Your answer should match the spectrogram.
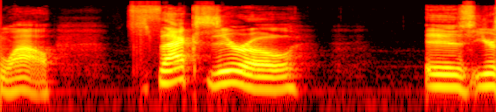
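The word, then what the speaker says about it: THAC0: I'm saying that's how it should be pronounced because it stands for to hit armor class 0. Not oh.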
